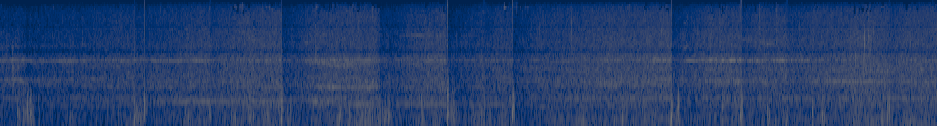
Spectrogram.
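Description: Low, steady marine engine drone with a faint whine, broken by frequent irregular thumps and splashes of water and wind.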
